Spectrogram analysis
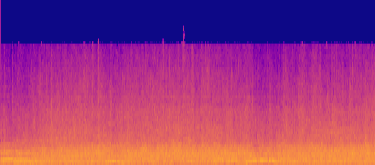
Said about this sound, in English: There's applause right now going on for Congressman Mike Johnson as the Speaker pro tem, Patrick McHenry, is reading. The applause and the continues.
